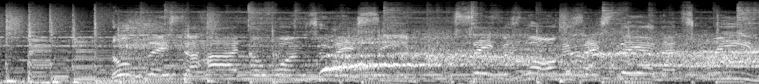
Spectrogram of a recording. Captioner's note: screaming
